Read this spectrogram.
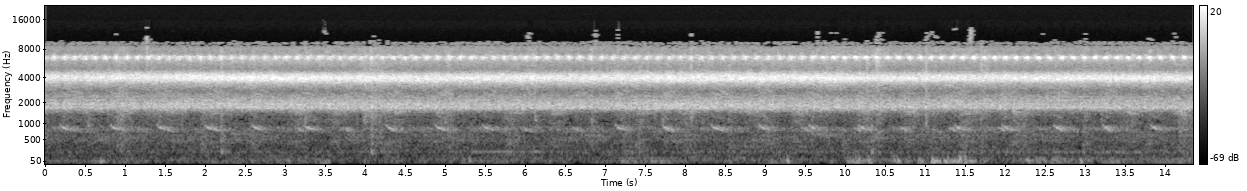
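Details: Continuous high-pitched cricket trilling fills the night, steady and unbroken. A lower, regularly repeated chirp runs beneath it with faint low rumbles.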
